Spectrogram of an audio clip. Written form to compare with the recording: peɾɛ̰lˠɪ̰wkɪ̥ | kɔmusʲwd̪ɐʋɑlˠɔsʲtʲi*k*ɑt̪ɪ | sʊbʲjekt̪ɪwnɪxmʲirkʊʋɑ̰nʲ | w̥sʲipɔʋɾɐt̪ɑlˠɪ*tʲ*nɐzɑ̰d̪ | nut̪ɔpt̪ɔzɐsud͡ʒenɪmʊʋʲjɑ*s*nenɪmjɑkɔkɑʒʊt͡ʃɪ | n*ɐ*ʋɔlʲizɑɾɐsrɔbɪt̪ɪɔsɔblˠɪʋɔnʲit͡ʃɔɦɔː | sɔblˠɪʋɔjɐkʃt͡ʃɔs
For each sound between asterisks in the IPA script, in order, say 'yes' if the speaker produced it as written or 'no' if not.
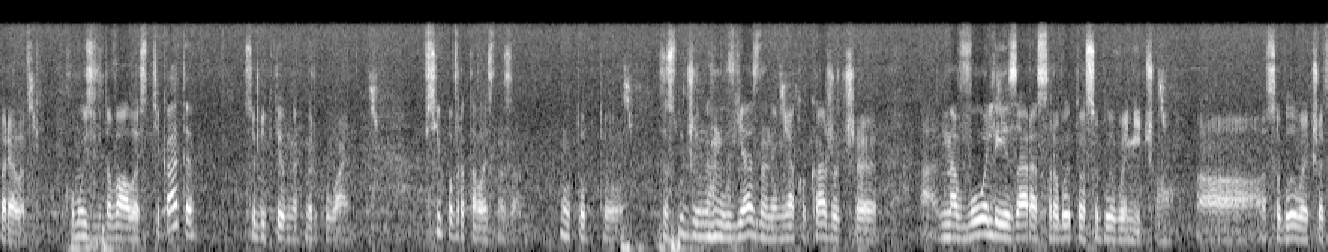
yes, no, no, yes

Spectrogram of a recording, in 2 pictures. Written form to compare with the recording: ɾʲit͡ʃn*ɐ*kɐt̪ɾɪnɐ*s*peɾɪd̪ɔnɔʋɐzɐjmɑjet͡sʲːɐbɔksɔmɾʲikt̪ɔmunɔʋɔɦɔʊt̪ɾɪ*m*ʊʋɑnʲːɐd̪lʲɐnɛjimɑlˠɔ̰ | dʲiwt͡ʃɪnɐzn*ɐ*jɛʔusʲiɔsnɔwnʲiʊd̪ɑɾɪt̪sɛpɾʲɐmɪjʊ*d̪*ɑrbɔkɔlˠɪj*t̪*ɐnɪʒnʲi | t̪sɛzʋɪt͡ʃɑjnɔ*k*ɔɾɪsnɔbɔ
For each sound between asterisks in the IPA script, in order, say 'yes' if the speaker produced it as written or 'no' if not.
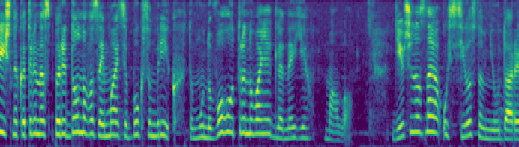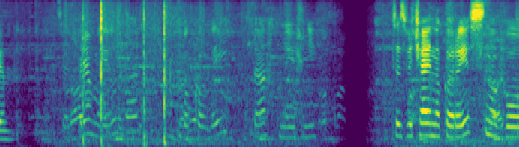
yes, yes, no, no, yes, yes, yes

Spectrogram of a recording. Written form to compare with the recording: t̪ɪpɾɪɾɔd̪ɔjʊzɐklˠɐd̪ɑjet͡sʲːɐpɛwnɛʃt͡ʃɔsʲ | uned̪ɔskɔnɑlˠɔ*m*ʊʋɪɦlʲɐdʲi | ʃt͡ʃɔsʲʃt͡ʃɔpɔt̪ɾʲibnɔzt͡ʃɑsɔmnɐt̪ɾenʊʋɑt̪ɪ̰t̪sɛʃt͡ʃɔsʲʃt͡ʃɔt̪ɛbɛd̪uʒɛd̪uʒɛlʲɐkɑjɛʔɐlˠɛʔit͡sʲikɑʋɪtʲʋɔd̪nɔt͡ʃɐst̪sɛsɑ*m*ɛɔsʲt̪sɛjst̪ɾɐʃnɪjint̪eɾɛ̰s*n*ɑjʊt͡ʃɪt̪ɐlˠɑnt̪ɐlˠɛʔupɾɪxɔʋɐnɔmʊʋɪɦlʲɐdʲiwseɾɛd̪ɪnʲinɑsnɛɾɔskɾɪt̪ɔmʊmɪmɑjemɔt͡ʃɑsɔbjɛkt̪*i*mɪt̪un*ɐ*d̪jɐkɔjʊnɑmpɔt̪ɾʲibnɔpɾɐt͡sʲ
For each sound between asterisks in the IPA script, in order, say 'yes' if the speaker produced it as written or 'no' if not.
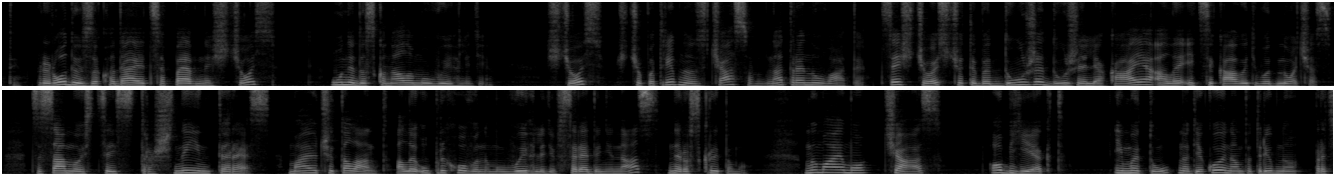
yes, yes, no, yes, yes

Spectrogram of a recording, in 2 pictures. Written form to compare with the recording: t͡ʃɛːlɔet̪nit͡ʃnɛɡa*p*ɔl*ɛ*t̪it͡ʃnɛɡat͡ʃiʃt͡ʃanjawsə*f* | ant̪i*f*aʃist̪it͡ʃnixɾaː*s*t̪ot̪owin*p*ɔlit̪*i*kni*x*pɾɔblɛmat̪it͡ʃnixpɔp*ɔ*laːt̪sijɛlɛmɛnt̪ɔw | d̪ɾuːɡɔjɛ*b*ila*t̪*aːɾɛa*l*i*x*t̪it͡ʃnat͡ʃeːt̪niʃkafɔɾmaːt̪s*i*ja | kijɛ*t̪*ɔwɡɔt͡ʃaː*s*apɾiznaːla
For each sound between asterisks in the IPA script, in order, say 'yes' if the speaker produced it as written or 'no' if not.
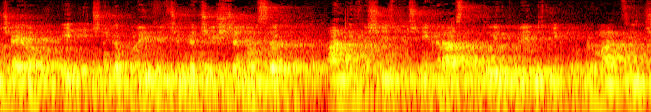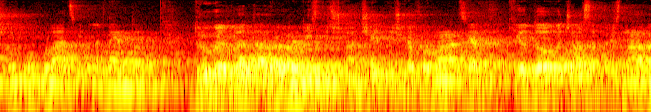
yes, no, no, yes, yes, yes, yes, yes, no, yes, yes, yes, no, yes, no, yes

